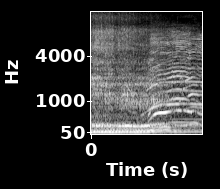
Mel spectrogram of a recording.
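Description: Engine of a red Ferrari sports car running with a deep, steady note, while a voice shouts over it about a second in.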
